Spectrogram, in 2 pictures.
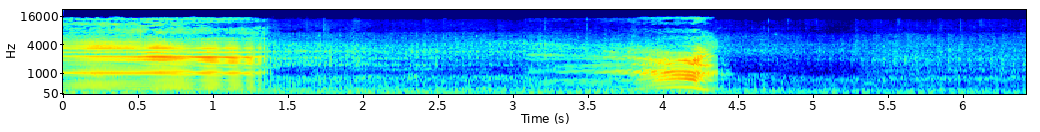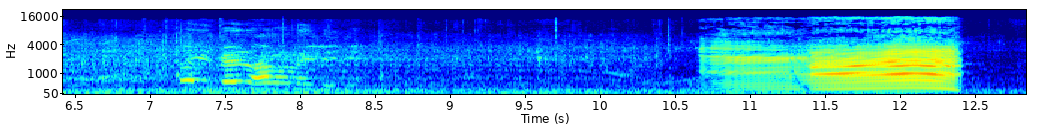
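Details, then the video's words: Buffalo lowing with long harmonic-rich moos at the start and end and a short rising call around four seconds, separated by quieter stretches with a faint background hum. "Buffalo Videos with Buffalo Sounds"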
